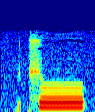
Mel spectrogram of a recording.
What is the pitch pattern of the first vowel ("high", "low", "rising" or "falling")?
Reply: high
